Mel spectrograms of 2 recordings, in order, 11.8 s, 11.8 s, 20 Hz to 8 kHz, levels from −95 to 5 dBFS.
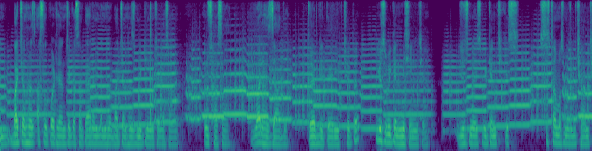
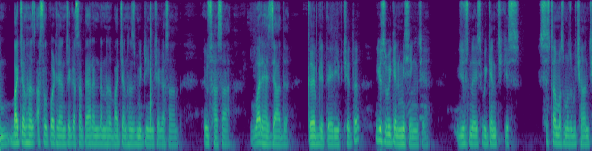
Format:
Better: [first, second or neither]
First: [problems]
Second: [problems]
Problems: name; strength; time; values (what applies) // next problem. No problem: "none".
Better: second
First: background sound (Trumpet); as loud as the speech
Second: none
